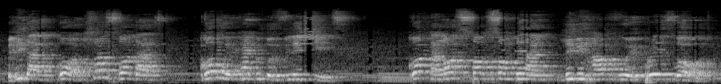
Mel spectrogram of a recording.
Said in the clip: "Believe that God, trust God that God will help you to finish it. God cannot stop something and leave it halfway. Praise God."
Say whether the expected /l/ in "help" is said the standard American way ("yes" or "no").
no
